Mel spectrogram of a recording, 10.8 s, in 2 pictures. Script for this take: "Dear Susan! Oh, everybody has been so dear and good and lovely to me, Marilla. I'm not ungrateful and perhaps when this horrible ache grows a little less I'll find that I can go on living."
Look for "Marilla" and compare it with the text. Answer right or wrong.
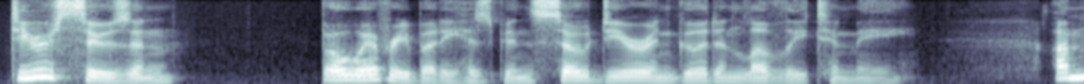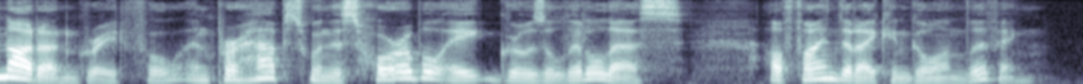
wrong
